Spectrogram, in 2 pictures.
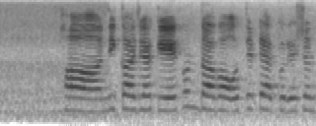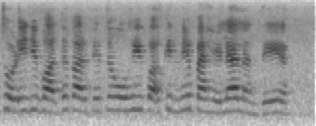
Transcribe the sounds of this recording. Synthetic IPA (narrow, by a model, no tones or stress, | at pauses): hãːnɪkaːd͡ʒɛːkeːkɦʊnd̪aːʋaːʊt̪ːeːʈɛːkoːɾeːʃənt̪ʰoːɽiːd͡ʒiːʋəd̪kəɾkeːt̪eoːɦiːpakɪnːẽːpɛːɦeːlɛːlɛ̃ːnd̪eː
